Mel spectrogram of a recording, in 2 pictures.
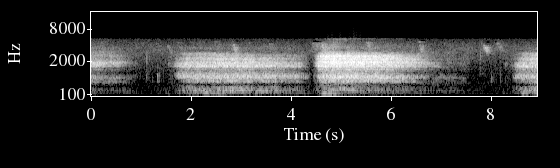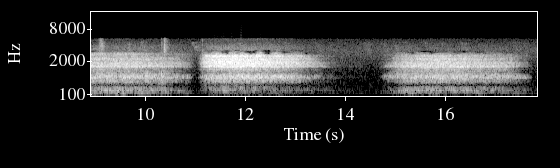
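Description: A man breathes slowly and deeply in and out, close by.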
